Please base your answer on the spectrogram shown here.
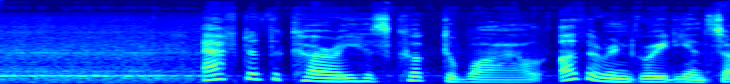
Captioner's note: voiceover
